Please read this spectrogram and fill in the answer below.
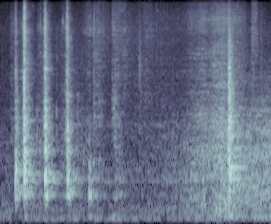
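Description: Sharp clicks and knocks of hands working latches and fittings on a camper van: a quick run of about five in the first second, then a louder click near the end.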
